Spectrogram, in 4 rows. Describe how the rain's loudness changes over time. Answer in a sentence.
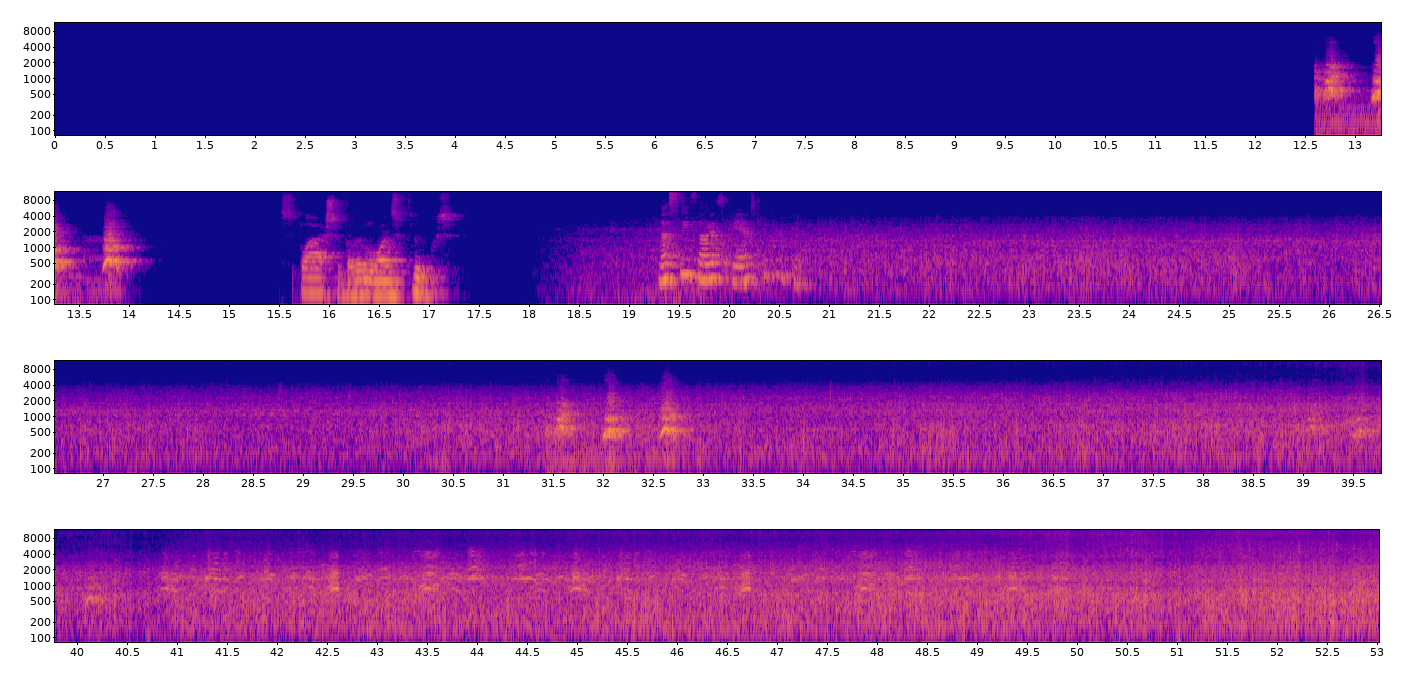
The loudness of the rain goes up.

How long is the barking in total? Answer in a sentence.
The barking can be heard for 4 seconds in total.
